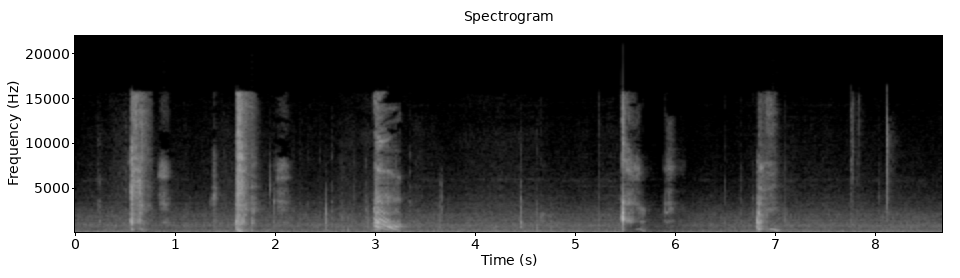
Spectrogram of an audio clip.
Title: Baby Hiccups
